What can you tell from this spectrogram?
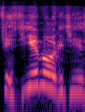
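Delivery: slow, drawn-out politician impression; put-on presidential boasting; Donald Trump. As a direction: imitate a rambling president pitching a plan. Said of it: "Trump went on there".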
